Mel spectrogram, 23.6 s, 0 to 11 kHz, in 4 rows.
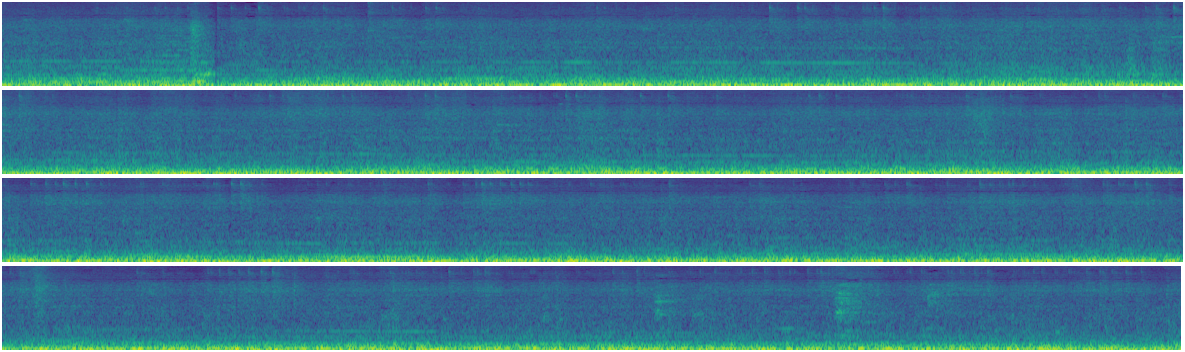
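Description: Seoul Metro 1000 series resistor-controlled train running, heard from inside the car: a steady low rumble of wheels on rail with a motor and gear whine that slowly falls in pitch over the first several seconds. Sharp rail-joint clicks come about a second in and again near the end.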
